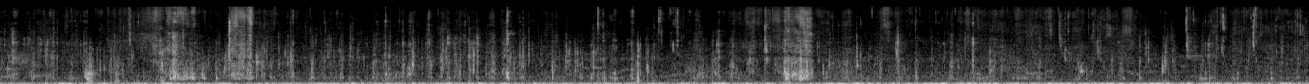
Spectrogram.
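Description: Close-miked wet chewing and sucking on braised pig intestine and stomach, with sticky squelching clicks and spicy sauce dripping back into the pot. The sound is louder about two seconds in and again around eight seconds.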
